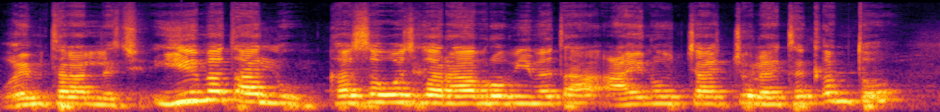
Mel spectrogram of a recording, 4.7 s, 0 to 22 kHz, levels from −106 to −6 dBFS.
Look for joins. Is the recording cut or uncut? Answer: uncut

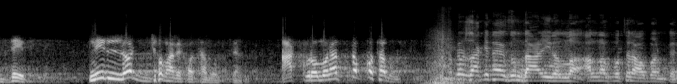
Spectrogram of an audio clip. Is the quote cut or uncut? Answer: cut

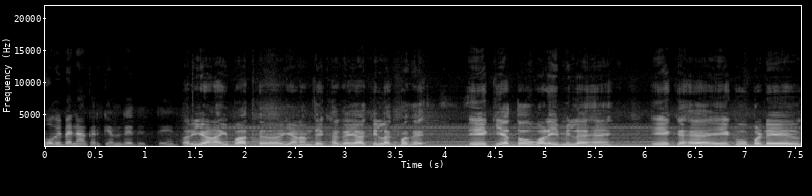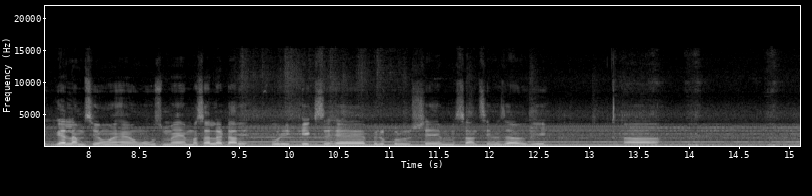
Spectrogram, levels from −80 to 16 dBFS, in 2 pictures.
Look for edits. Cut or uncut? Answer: cut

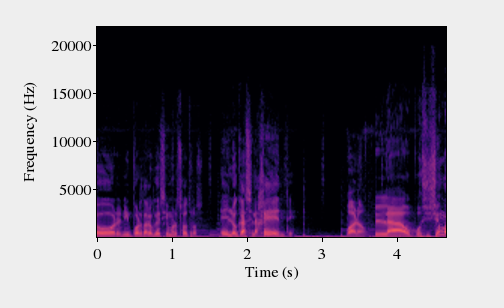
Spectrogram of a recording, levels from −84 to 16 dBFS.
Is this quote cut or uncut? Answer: cut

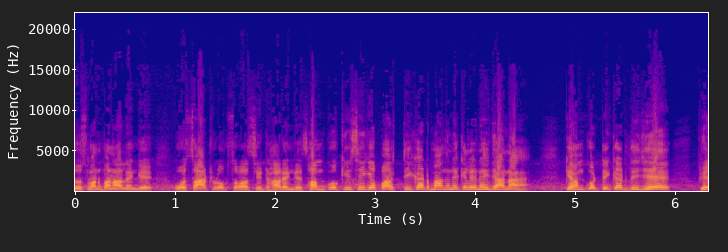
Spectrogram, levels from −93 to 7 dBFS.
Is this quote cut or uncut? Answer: cut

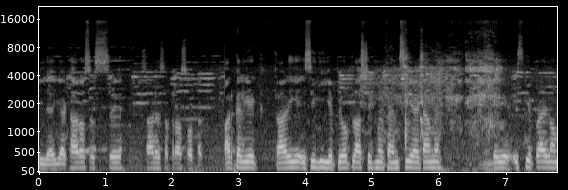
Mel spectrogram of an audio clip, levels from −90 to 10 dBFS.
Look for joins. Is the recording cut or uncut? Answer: cut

